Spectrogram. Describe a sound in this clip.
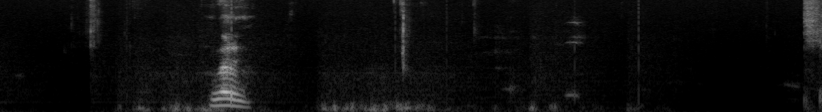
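A young man eats, chewing and crunching food.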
